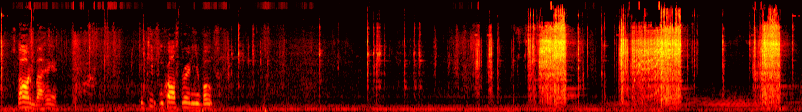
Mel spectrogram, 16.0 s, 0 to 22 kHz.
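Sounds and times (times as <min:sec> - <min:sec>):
metallic clicks of tools: 0:04.5 - 0:05.3, 0:06.3 - 0:16.0.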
